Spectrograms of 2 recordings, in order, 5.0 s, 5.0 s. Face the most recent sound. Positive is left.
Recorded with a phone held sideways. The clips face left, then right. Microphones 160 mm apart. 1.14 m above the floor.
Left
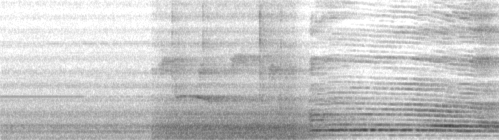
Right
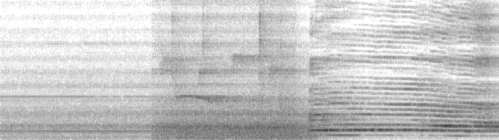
turn(degrees=-75)  # may be behind; listen again after turning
